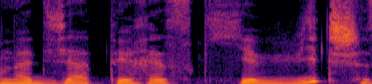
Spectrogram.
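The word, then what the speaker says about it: Tereszkiewicz: interprétée par Nadia Tereskiewicz, si je prononce bien. – C'est parfait.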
